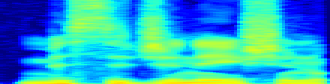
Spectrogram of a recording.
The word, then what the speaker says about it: miscegenation: sexual perversion, white slavery, miscegenation, which is sexual relationships between white and black races. What's that word? What? I think I might have said it wrong. No, that's right. Miscegenation.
